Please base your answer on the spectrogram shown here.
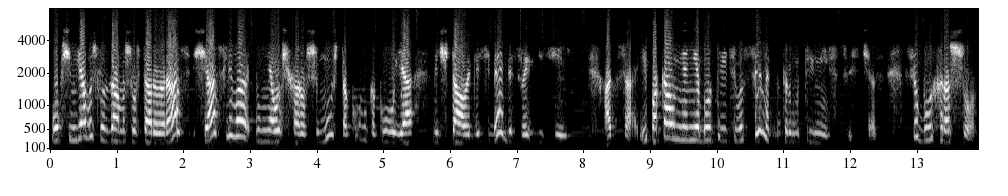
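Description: A woman in her thirties speaks over a dull telephone line, with little room sound. Her voice is fairly high. She is a caller hesitantly explaining a personal problem on air. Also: expressive, brisk, dry recording. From Russia. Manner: hesitant, searching for words. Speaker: radio phone-in caller. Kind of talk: spontaneous account of a personal problem. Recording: dull phone line into radio show.

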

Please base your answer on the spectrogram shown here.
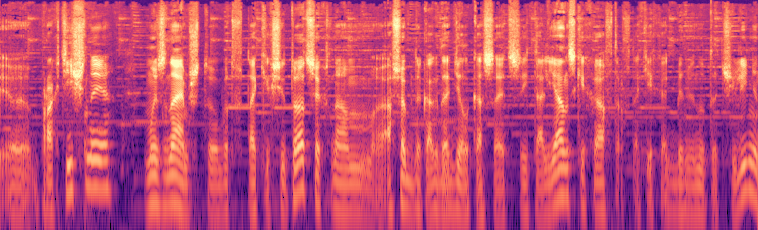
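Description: A man hosting a live radio talk show in speech, conversational and animated, repeating phrases for emphasis. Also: low-pitched, creaky. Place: radio studio.

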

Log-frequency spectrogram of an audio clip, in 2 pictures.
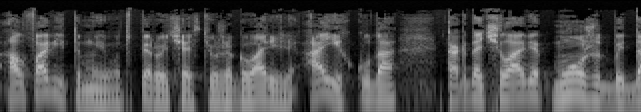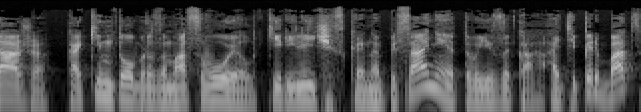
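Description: A man speaking in a studio discussion, measured and emphatic, his pitch rising on key points. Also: no echo.

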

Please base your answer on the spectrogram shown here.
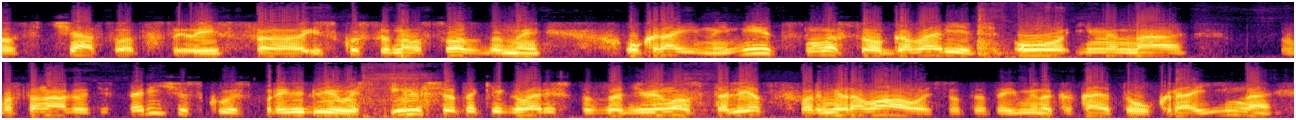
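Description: A man calling in to a radio show to ask a question, speaking in a halting way with many fillers. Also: medium pitch, a bit bright, no room sound, rough recording. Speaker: caller.

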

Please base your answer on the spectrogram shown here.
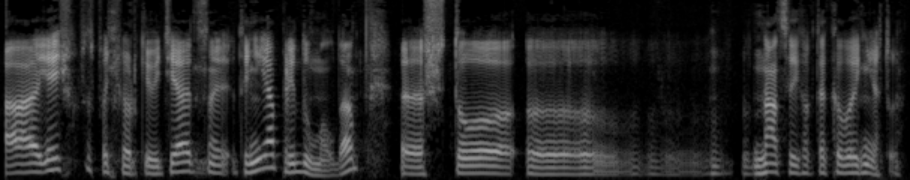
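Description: A man's voice: mid-range voice, a little slow, gravelly, dry recording. Guy on a talk show, lots of ums and restarts, dry close sound. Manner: hesitant, many fillers and restarts. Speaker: studio guest. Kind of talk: political talk show discussion. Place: studio.

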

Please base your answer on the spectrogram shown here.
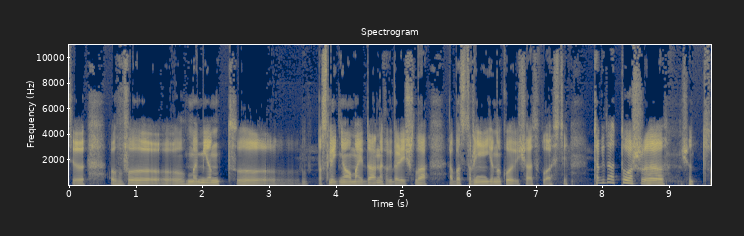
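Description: Male pundit, fifties, talk-show guest; halting, digressive analysis with anecdotes, very dry close sound. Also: mid-range voice, no echo. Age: early 50s. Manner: discursive, hesitant, full of long hesitations and parenthetical asides. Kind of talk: unscripted political analysis with anecdotes.

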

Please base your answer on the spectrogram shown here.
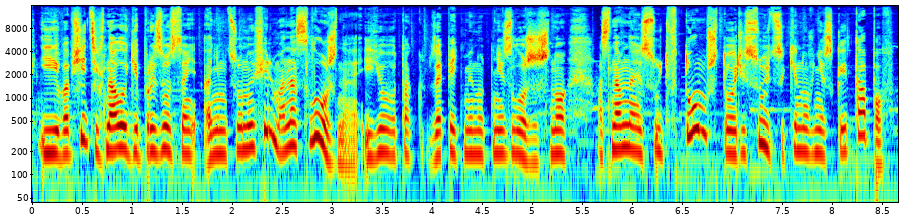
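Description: A woman's voice: mid-range voice, big pitch swings, quick pace, hardly any pauses, darkish tone. A woman speaking as an interview guest, explaining her craft in an emphatic storytelling way. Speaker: animation film director, studio guest.

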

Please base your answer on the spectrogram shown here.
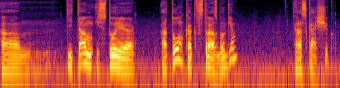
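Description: A man presenting on the radio, telling stories and talking about literature in an expressive way. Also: medium pitch, slow. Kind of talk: expressive storytelling and literary talk.

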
